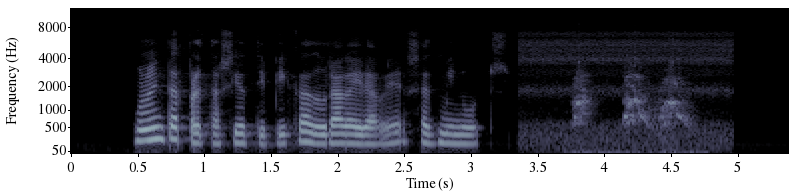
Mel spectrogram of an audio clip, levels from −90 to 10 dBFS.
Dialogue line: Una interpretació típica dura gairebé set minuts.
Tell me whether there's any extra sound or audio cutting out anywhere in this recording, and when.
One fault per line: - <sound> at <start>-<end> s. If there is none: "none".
- bark at 3.7-4.8 s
